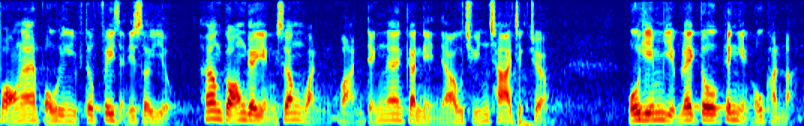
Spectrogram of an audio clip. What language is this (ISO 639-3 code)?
yue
